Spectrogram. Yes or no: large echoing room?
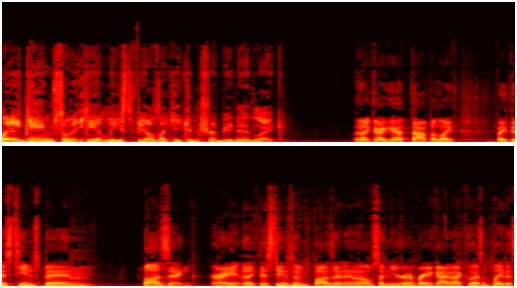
no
